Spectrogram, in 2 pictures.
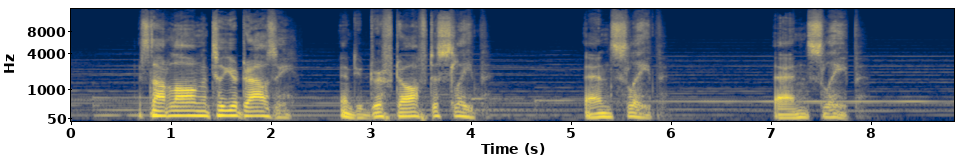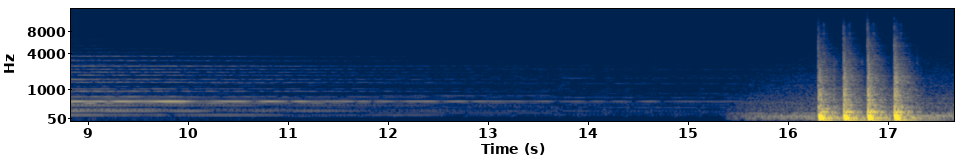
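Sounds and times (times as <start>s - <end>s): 
speech: 0.7s - 4.2s, 5.1s - 6.0s, 7.0s - 8.0s
fist pounding on a door: 16.3s - 17.4s.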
